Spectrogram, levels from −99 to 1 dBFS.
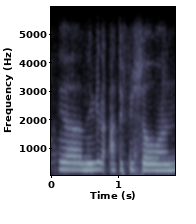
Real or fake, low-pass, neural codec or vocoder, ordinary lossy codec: real; 5.4 kHz; none; Opus, 24 kbps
